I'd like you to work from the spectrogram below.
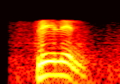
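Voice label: "lilin", Indonesian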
